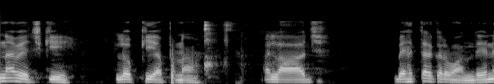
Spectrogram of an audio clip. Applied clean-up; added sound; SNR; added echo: neural mask model DeepFilterNet 3.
